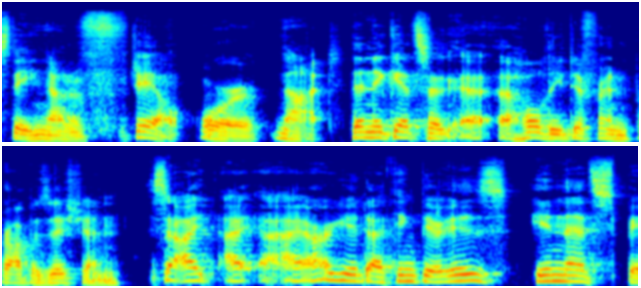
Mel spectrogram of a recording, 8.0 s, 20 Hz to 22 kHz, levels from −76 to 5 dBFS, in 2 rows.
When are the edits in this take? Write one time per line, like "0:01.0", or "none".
none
